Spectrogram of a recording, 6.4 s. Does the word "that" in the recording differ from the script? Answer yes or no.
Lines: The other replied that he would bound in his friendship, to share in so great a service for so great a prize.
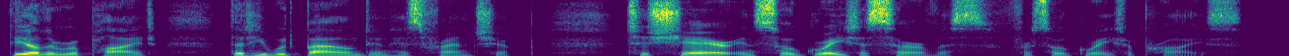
no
